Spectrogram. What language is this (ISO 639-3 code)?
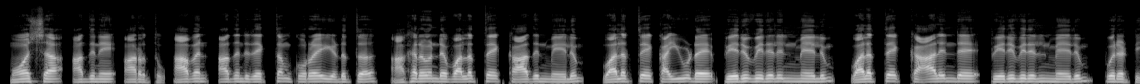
mal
